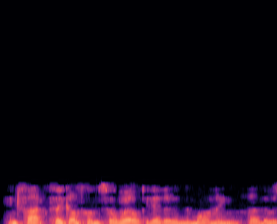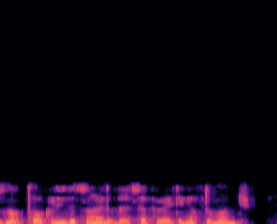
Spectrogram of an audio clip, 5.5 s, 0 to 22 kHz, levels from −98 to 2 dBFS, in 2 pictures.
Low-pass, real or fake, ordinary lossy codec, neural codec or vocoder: 7.2 kHz; real; AAC, 16 kbps; none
